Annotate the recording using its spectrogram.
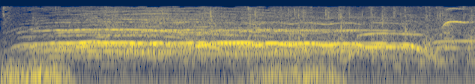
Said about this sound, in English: So we'll do an audience judging. Yeah, it sure does. First for the humor, anti-Oddball, give me a cheer.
